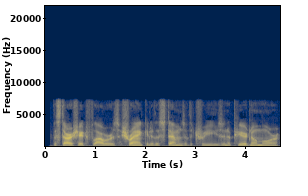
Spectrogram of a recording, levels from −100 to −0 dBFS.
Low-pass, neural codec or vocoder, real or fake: 7.2 kHz; vocoder, 44.1 kHz, 128 mel bands every 256 samples, BigVGAN v2; fake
